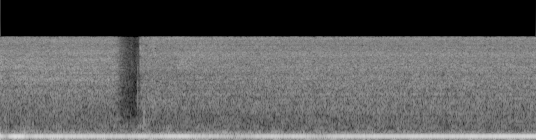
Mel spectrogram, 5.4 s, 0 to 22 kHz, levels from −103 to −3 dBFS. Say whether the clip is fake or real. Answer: real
